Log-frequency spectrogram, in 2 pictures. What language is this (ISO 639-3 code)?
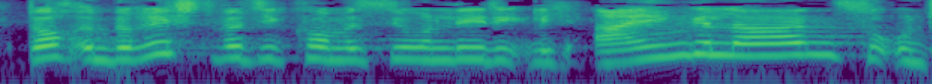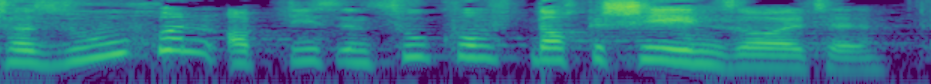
deu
